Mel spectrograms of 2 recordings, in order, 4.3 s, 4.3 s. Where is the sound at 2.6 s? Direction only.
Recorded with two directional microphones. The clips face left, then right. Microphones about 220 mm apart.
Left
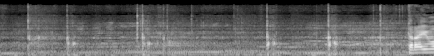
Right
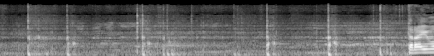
30° right (ahead or behind).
